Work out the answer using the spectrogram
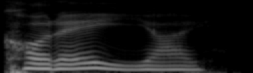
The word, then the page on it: choreiai: grec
